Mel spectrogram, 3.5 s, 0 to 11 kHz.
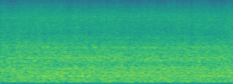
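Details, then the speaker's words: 1991 Mercedes-Benz 420 SEL V8 idling about half an hour with the hood shut to recreate a heat-related breakdown; engine hot, fan clutch fully engaged at full speed, a loud steady rush of air with about 120-degree air blowing out. "And this engine's getting nice and toasty. You can hear the clutch fan is engaged to full speed."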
